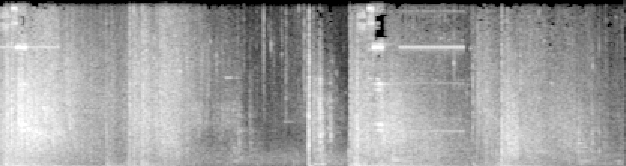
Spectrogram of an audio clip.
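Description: A loud explosion booms and debris crackles.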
